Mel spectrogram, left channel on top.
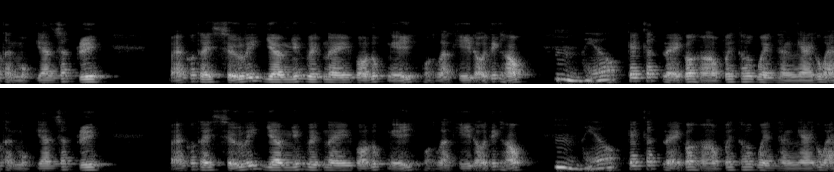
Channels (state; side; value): quieter; right; 3.8 dB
